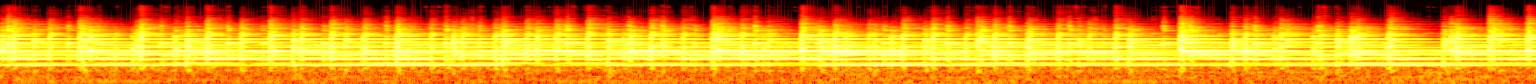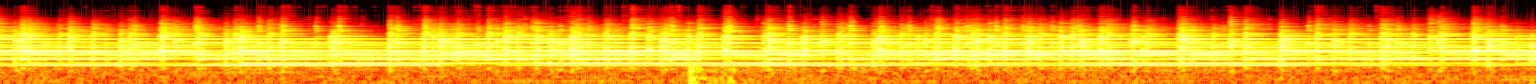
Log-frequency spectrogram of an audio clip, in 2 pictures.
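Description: Four church bells, tuned to B, A-flat, E and D, ringing a Maltese solemn peal (mota solenni). Rapid, overlapping strikes keep the bells sounding continuously, their tones hanging and blending.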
